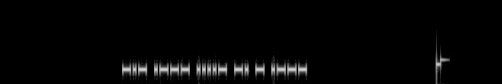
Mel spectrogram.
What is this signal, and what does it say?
Morse code, heard as a keyed tone, about 44 wpm, 700 Hz. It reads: KJ4NTJ
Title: USA Call Signs - 6 Characters - 3x Character Spacing - 45wpm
